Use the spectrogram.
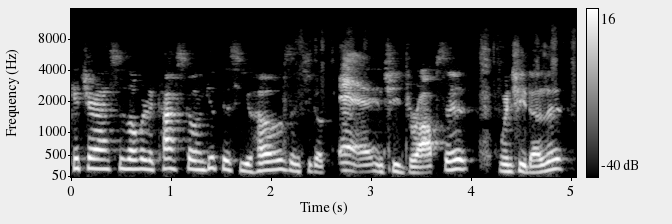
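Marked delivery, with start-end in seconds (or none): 0.0-2.2 high-pitched, bursting, hyper-energetic delivery. Speaker imitates a woman who calls everybody hoes while grabbing products: imitating a hyper-energetic woman. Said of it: "she's very like higher high energetic".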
